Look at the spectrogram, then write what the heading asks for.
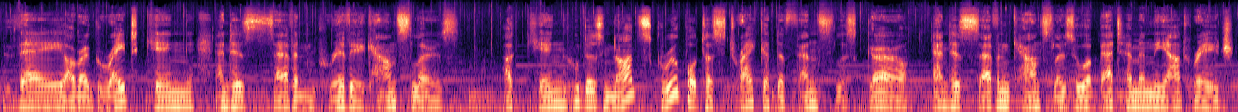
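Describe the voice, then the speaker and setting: A man voicing a maniacally gleeful, vengeful jester dwarf in an audiobook, with a shrill, screaming edge and a drawn-out, taunting delivery. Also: music in the background, natural voice. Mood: vengeful triumph.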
